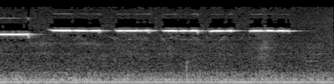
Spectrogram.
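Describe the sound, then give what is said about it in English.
A white-throated sparrow sings clear, pure whistled notes: a short steady opening note, then a slightly higher series of repeated, evenly broken phrases, over a soft low rumble with no voices. “And they with everything flocking around, the white-throated sparrow, it's got this wonderful little song.”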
